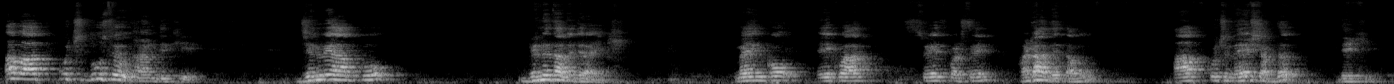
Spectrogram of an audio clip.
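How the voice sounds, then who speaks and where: A man with a fairly high voice gives a slow, deliberate lecture, taking the words one at a time and turning to his listeners as he explains. He sounds far from the mic, and the room around him echoes heavily. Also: animated, a little mellow. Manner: deliberate, explains word by word, addresses listeners directly. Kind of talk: slow classroom lecture on pronunciation.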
